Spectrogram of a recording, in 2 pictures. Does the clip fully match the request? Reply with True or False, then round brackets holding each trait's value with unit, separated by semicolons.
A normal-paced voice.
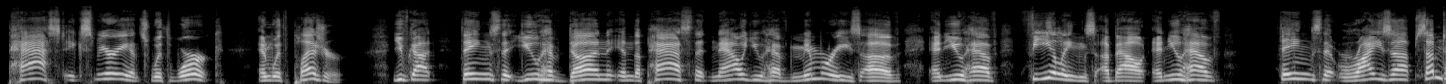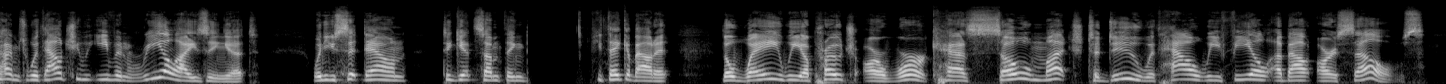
True (145 wpm)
